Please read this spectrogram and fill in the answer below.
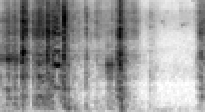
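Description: Cardboard quilt-kit box and the packaging inside being handled: irregular rustling and scraping with a few light knocks, the sharpest about a second in, falling quiet near the end.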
